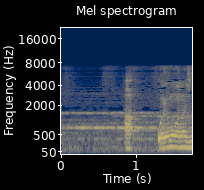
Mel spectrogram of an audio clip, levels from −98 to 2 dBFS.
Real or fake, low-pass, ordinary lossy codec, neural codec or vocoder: real; 7.2 kHz; none; none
